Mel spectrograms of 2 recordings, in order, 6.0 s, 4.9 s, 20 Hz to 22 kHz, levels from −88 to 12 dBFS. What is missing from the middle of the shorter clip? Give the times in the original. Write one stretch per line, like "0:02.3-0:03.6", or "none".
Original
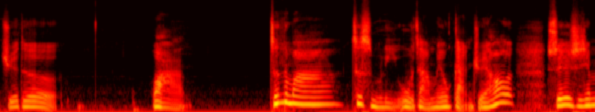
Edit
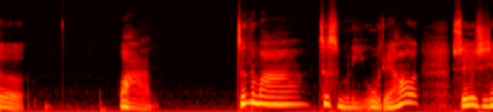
0:04.1-0:04.8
